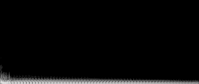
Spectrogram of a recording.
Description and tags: Some self-made 808s using various synthesizers.
808, distorted, fat, heavy, long, trap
